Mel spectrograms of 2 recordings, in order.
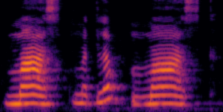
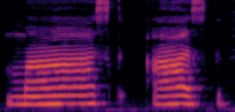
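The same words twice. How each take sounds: First: Said in the usual way. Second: मास्क very slowly, "aa" held long; slow drawn-out open vowel in मास्क; sounding out आ. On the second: Shown as a demonstration. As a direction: stretch मास्क, then repeat its ending आस्क. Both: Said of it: "इसमें आ का sound आ रहा है".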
